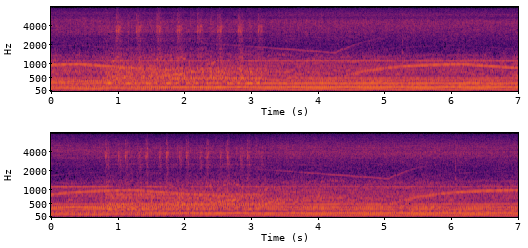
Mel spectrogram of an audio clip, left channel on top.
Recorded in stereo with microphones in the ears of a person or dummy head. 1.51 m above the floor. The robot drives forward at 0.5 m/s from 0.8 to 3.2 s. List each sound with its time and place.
0.0 s an engine running: 30° left (ahead or behind), 9.5 m; by 7.0 s 25° left (ahead or behind), 10.5 m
